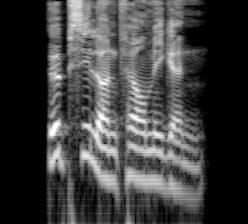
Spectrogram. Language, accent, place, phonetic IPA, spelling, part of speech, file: German, Germany, Berlin, [ˈʏpsilɔnˌfœʁmɪɡn̩], Y-förmigen, adjective, De-Y-förmigen.ogg
- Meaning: inflection of Y-förmig: 1. strong genitive masculine/neuter singular 2. weak/mixed genitive/dative all-gender singular 3. strong/weak/mixed accusative masculine singular 4. strong dative plural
